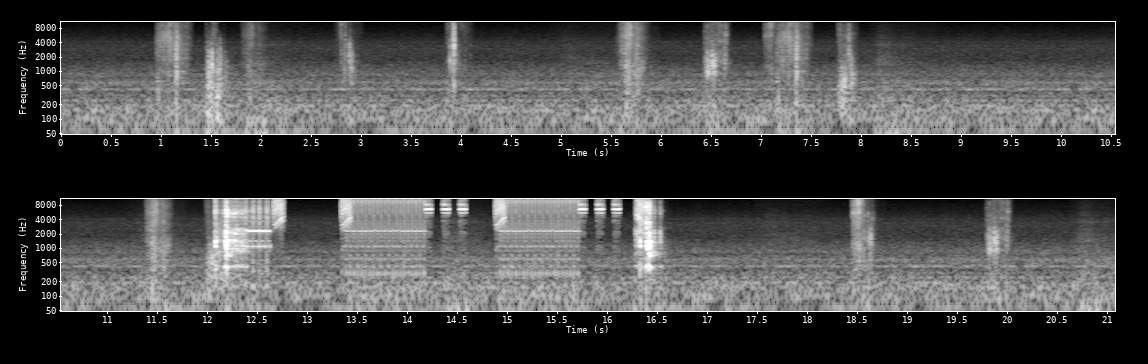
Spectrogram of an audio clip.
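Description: Papers slide and shuffle in short bursts.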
